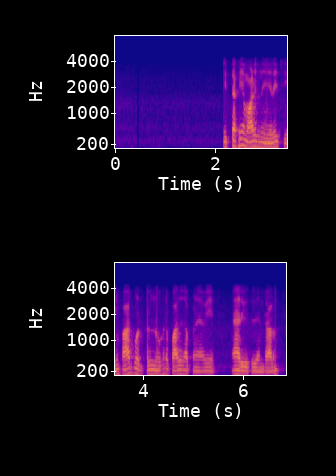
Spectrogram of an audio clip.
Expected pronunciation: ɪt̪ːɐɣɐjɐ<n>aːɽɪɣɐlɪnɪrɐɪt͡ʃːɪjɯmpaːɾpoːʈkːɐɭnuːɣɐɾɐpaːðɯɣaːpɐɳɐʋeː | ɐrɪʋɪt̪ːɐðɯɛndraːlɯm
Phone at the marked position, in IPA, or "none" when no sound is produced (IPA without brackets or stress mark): m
